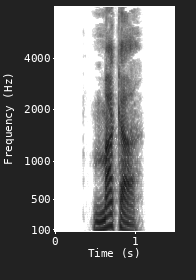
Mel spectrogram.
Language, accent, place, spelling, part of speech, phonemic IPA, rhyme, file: German, Germany, Berlin, Macker, noun, /ˈmakɐ/, -akɐ, De-Macker.ogg
- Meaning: 1. macho; bossy man 2. boyfriend 3. guy; fellow; dude 4. boss; chief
